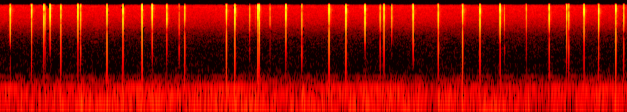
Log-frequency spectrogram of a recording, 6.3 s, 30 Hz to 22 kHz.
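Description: Long stiletto nails tap and scratch the surface of a textured glass bottle full of small beads, seen close up. About 35 quick, dry, bright ticks land in an uneven rhythm, each dying out almost instantly. A faint low hum and soft hiss sit underneath.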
